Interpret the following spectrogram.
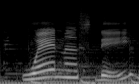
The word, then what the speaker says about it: Wednesday: Wednesday, jadi D-nya nggak usah dibaca ya.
